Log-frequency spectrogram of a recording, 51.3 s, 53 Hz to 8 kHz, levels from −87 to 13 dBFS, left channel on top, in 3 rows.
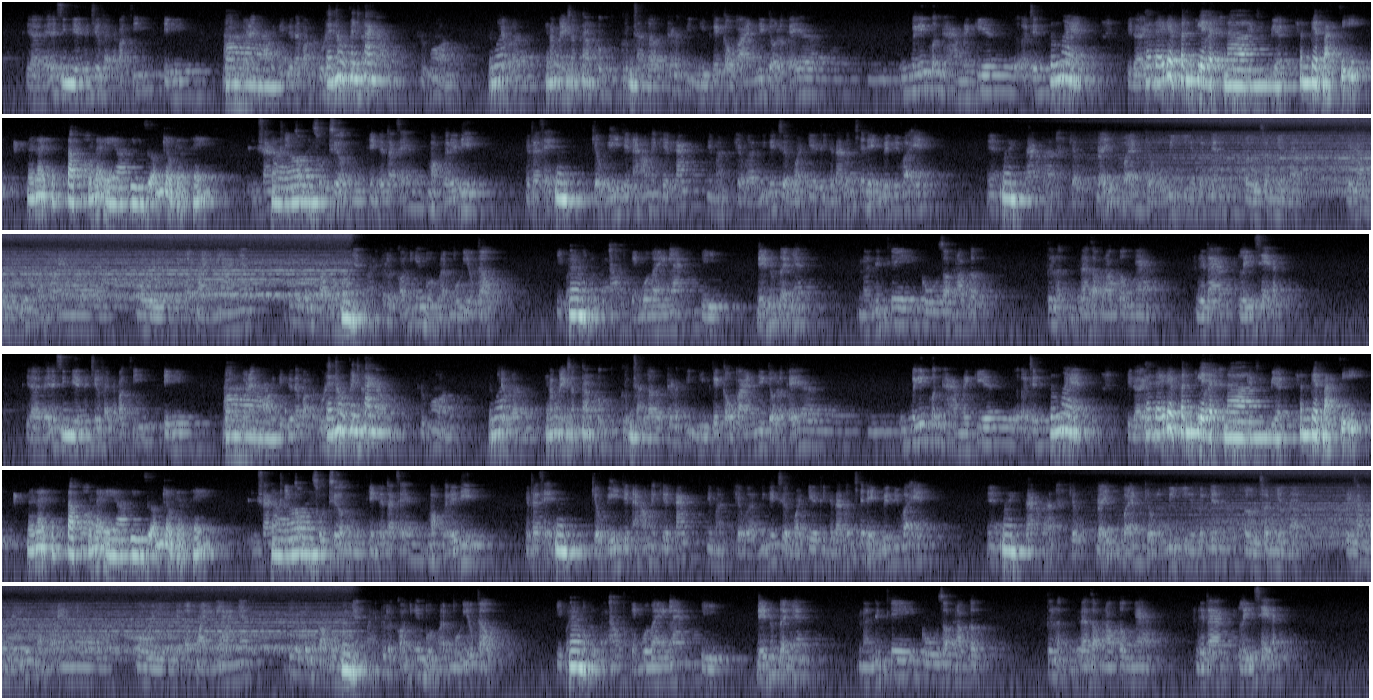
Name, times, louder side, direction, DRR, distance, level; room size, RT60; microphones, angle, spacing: voice 1, 0.3-2.4 2.7-5.6 6.2-10.6 10.8-13.5 14.1-14.5 14.7-15.3 15.6-16.0 18.1-18.3 20.2-23.0 23.6-25.7 25.9-28.6 29.4-33.4 33.9-35.5 35.9-37.3 37.8-40.4 41.2-43.2 43.7-44.2 44.9-46.4 47.3-48.6 49.1-50.1, right 1 dB, 30° right, -1 dB, 1.2 m, -33 dB
voice 2, 2.8-3.4 4.1-4.7 6.1-6.3 6.8-7.4 7.8-8.0 13.1-13.4 14.3-17.0 17.4-19.7 20.5-21.1 24.0-24.2 29.6-29.9 38.5-38.7 41.3-41.6, equal, 5° right, 1 dB, 0.3 m, -20 dB
sound 1, 30.2-38.6, left 3 dB, 55° left, 0.7 m, -34 dB
9.5 x 4.0 x 2.5 m, 0.99 s
head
